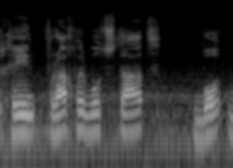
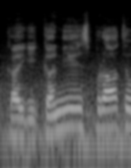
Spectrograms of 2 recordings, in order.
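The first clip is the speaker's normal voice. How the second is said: ordinary delivery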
